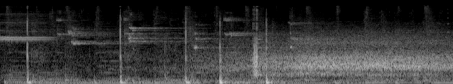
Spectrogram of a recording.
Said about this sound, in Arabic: مباراة كرة سلة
